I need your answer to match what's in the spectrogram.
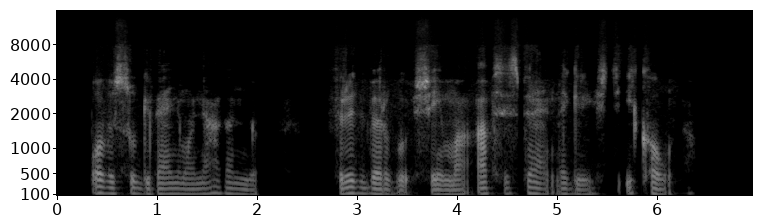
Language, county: Lithuanian, Panevėžys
